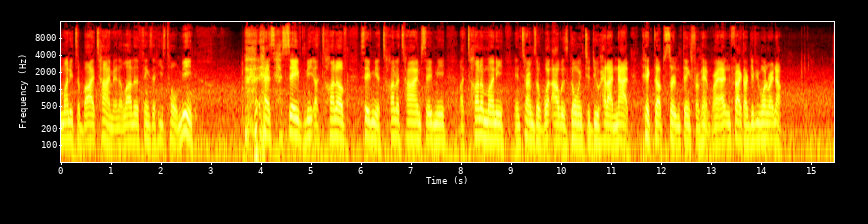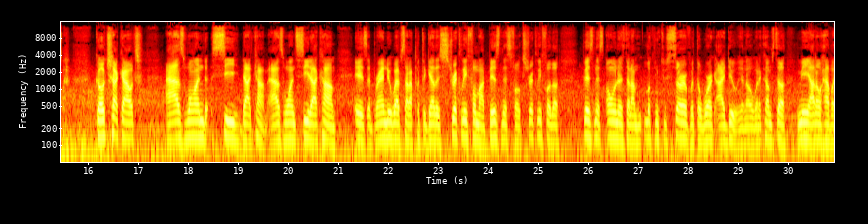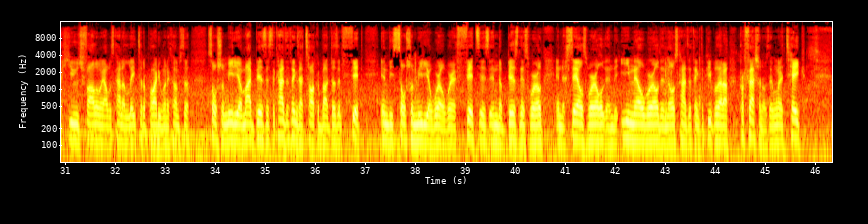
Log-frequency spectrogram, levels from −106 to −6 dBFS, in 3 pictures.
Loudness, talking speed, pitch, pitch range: -21 LUFS, 215 wpm, 120 Hz, 115-130 Hz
